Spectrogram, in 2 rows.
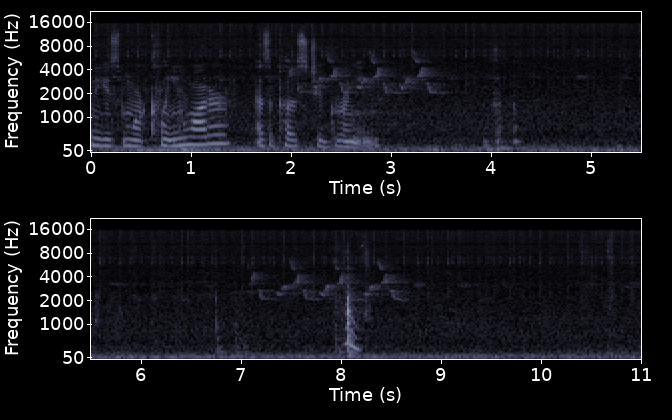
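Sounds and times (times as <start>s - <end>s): low steady background rumble: 0.0s - 11.0s
birds chirping: 2.0s - 11.0s.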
